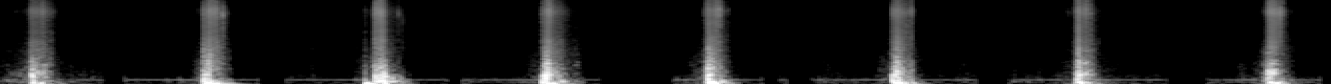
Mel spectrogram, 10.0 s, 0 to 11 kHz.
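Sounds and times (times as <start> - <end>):
sharp percussive thwack: 1.5 - 1.8, 2.8 - 3.1, 4.1 - 4.4, 5.3 - 5.5, 9.5 - 9.7.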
